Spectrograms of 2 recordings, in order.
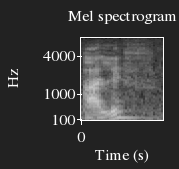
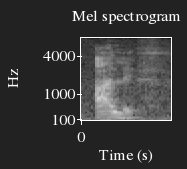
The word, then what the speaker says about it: Aleph: E o Ayin, antigamente tinha um som diferente do som do Aleph, mas hoje em dia é pronunciado da mesma forma que nem o Aleph, e os dois são pronunciados com aquela parada glotal, então A, tá bom?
